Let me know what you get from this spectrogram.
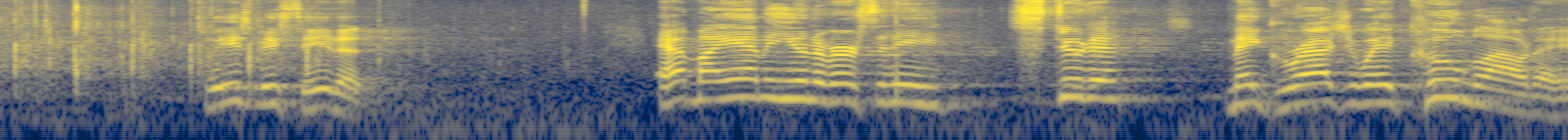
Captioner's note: applause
